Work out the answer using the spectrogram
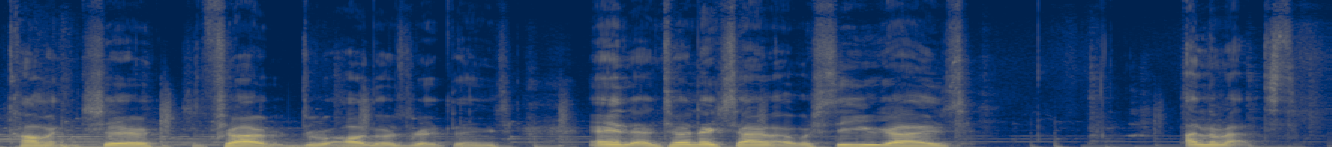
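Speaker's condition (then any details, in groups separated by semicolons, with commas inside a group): Cerebral palsy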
